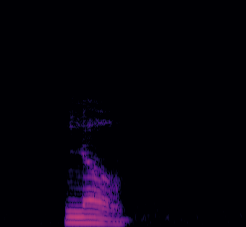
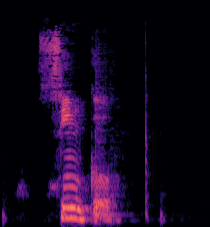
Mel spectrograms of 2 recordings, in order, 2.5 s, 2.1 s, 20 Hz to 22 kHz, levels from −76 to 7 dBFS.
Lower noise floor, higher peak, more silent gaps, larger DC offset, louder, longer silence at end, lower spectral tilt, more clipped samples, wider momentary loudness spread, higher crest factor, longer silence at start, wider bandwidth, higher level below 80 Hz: first, -72 dBFS vs -56 dBFS; second, -24 dBFS vs -2 dBFS; neither; neither; second, -39 LUFS vs -21 LUFS; first, 1.15 s vs 0.9 s; first, -8.5 dB/octave vs -3.5 dB/octave; neither; about the same, 15 LU vs 16 LU; about the same, 18 dB vs 22 dB; first, 0.65 s vs 0.4 s; about the same, 16 kHz vs 15 kHz; first, -64 dBFS vs -70 dBFS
